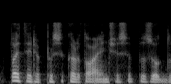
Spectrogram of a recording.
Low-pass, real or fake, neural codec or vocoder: 7.2 kHz; fake; codec, 16 kHz in and 24 kHz out, 0.8 kbps, FocalCodec, streaming, 65536 codes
